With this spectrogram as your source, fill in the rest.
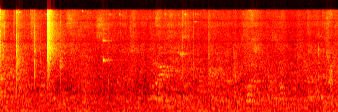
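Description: Footsteps shuffle across a hard floor.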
